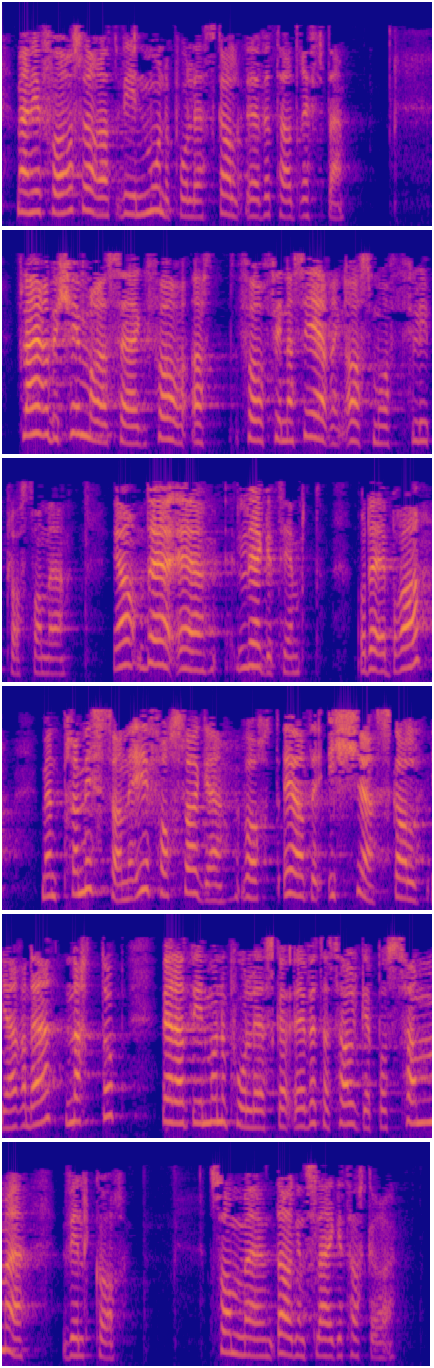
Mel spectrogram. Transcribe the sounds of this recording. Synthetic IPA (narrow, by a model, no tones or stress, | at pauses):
mɛnʋɪfoːɾəsloːʁɑt̪ʋiːnmunʊpʰuːləskɑløːʋət̪ʰɑːd̪ɾɪft̪ə | flæɪʁəbəçʏmʁəsɛɡfɔʁfɔʁfɪnɑnsɪeːɾɪŋʔɑʋsmoːflyːpʰlɑsənə | jɑːd̪ɛɛɾlɛɡɪt̪ʰɪmt̪ | ʔɔd̪ɛːbʁɑː | mɛnpʰɾɛmɪsɑnəɪfɔʁslɑːɡəʋɔʁt̪ʰæɾɑt̪̚d̪ɛʔɪçːəskɑljæːɾəd̪ɛnɛt̪ːɔp | ʋɛd̪ɑt̪̚d̪ɪnmʊnʊpʰuːləskɑʔøːʋət̪ʰɑːsɑlɡəpʰɔsɑmːə | ʋɪlkʰoːʁ | sɔmd̪ɑːɡənslæɪɡət̪ʰɑːkɑɾə̰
